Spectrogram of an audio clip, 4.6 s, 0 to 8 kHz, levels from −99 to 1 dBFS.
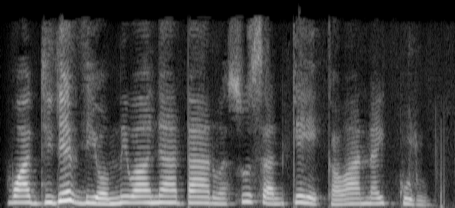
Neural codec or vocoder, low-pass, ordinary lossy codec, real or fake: codec, 16 kHz, 1 kbps, X-Codec, HuBERT features, trained on balanced general audio; 7.2 kHz; AAC, 32 kbps; fake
